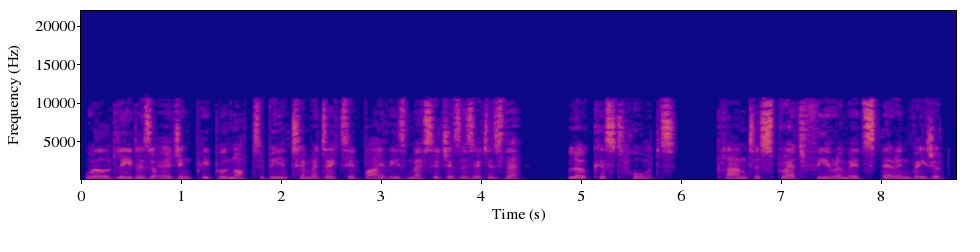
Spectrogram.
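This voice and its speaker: A man reading a formal emergency broadcast announcement in a measured, solemn manner. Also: mid-range voice, no echo.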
